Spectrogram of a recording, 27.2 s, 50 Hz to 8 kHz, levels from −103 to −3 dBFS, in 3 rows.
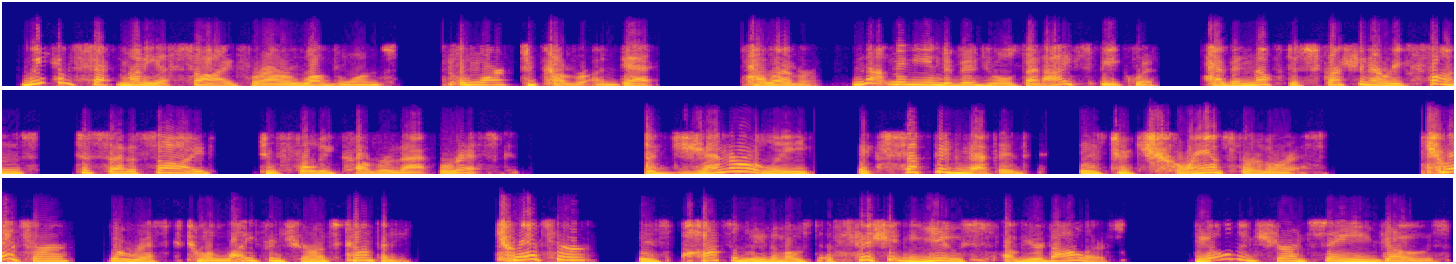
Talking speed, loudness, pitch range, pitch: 145 wpm, -19 LUFS, 155-220 Hz, 180 Hz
